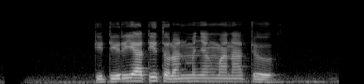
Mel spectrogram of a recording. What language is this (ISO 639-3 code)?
jav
